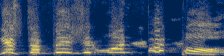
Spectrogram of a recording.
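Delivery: mock screaming. Speaker acting out a calm man who suddenly starts screaming: retelling a sudden scream. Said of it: "starts just screaming".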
